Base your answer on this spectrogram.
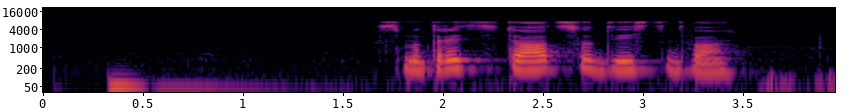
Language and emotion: Russian, neutral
